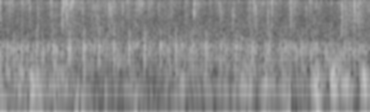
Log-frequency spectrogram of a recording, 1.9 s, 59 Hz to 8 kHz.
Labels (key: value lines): label: biophony, rattle
recorder: SoundTrap 500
